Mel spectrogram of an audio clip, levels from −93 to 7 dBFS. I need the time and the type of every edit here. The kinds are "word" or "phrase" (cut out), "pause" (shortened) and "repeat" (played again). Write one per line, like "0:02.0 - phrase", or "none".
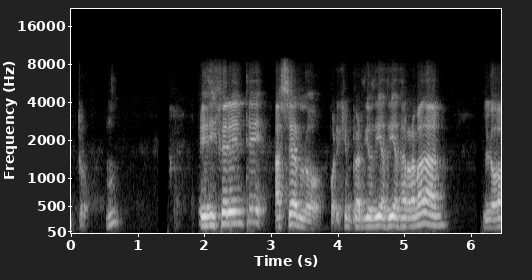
0:04.2 - word
0:04.7 - repeat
